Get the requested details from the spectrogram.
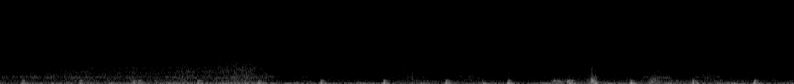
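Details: Soft, muffled low thumps, roughly 95–100 a minute, over a low rumble; a heartbeat.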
